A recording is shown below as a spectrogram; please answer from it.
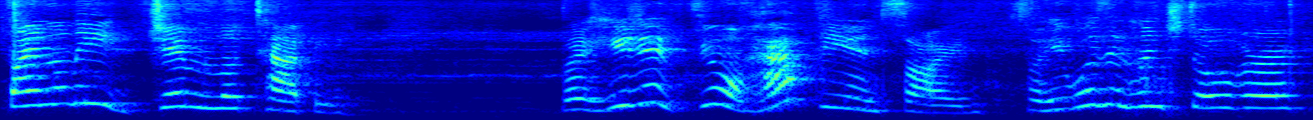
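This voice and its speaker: A woman reads a children's story in a high voice with a very lively melody. She goes slowly, like a teacher, and adds asides to her listeners. Faint music plays behind her. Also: rough recording. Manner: animated, slow, questioning asides to listeners. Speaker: read-aloud storyteller, teacher. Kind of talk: expressive children's picture book read-aloud with asides to children.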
